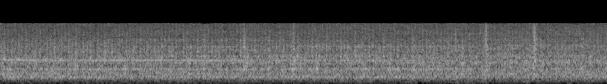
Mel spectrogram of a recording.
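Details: VW Golf 3 engine at steady idle with loose, somewhat irregular knocks of about eighty a minute over the hum. It is an abnormal engine knock whose source is not pinned down, in a clip tied to fitting cylinder-head parts.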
